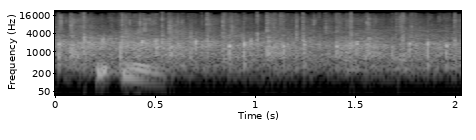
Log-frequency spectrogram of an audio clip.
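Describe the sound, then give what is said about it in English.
A church audience meeting in a theater breaks into steady applause, a dense crackle of many hands clapping that fills the whole two seconds, with a brief voice fragment at the start. The clapping is for the church's restorative efforts around the city of Lincoln and its surrounding communities. “We should clap for that.”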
